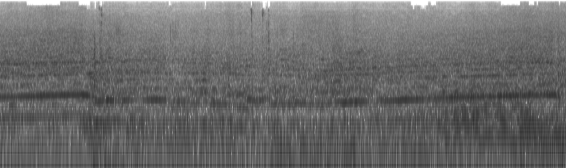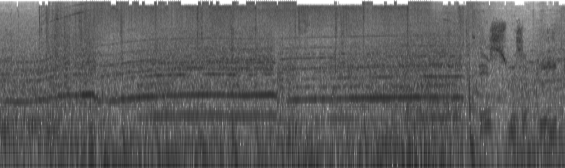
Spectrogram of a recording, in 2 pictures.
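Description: The engine of a Ferrari FXX-K in The Crew Motorfest revs hard and climbs through several gear changes in loud rising sweeps, with a narrator speaking over it.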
